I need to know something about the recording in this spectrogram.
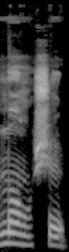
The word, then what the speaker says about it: manches: Un t-shirt à manches courtes. Un t-shirt à manches longues. Ici, le mot t-shirt se prononce comme en anglais. À manches courtes, les lettres A et N se prononcent en, manche, courte, à manches longues.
